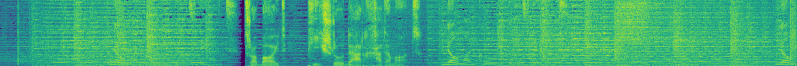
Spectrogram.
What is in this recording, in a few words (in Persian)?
ضبط صدای تبلیغاتی به همراه موزیک انتظار; ترابایت سرویس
